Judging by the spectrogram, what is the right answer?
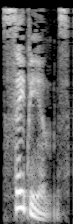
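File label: "sapiens", British English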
